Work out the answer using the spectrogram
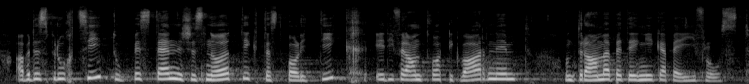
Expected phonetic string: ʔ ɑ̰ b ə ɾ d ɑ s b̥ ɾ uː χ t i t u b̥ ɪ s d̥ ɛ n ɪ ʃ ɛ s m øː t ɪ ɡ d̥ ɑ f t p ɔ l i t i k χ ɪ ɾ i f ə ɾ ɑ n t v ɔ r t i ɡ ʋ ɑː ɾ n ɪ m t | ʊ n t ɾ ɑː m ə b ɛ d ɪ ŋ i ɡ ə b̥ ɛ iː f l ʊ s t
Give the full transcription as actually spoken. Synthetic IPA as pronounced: ʔ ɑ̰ b ə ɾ d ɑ s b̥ ɾ uː χ t͡s i t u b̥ ɪ s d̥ ɛ n ɪ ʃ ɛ s n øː t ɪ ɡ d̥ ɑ s t p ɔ l i t i k χ ɪ ɾ i f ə ɾ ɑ n t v ɔ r t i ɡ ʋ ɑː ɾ n ɪ m t | ʊ n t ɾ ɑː m ə b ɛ d ɪ ŋ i ɡ ə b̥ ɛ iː f l ʊ s t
